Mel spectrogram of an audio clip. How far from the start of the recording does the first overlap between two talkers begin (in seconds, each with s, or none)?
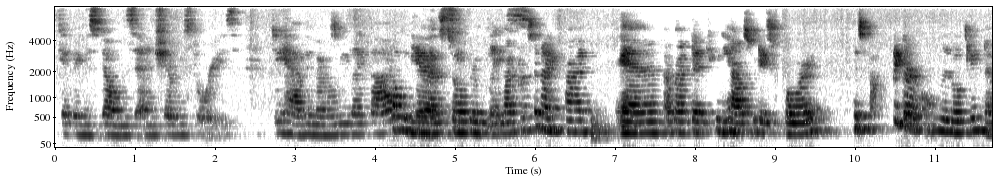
4.2 s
